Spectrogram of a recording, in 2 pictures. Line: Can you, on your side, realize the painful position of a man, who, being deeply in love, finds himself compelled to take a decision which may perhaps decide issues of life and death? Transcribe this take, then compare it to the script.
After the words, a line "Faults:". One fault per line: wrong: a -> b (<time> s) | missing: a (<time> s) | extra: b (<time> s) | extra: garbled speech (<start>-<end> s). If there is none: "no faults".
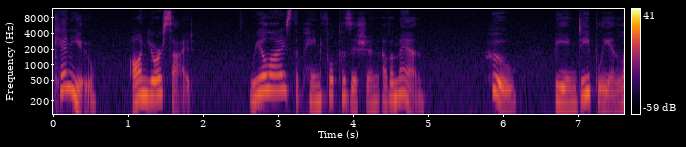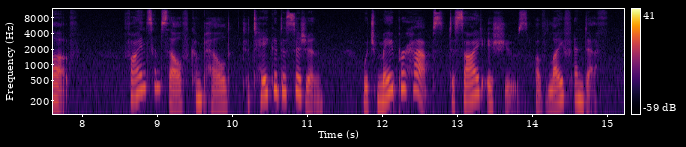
Can you, on your side, realize the painful position of a man, who, being deeply in love, finds himself compelled to take a decision which may perhaps decide issues of life and death?
Faults:
no faults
